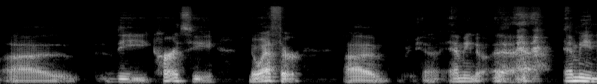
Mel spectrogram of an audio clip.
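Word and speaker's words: Noether: cool to uh to say no ether because that's actually phonetically how you spell it uh as the currency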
